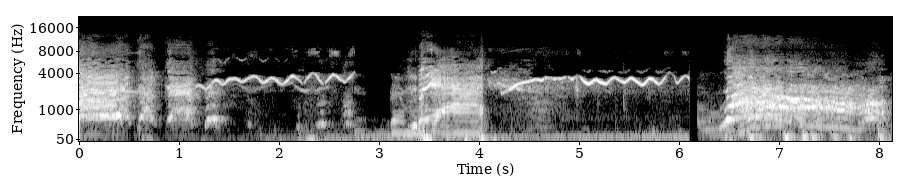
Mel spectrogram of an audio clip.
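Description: People screaming in fright at scare pranks: a high, wavering shriek held for a couple of seconds, twice, a man's yell rising in pitch in between, and a loud burst of screaming and shouting near the end.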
